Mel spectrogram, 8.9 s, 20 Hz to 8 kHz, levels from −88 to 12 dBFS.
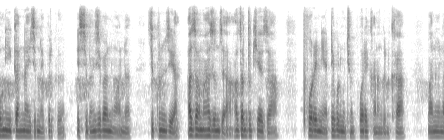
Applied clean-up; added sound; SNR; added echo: none; none; none; none.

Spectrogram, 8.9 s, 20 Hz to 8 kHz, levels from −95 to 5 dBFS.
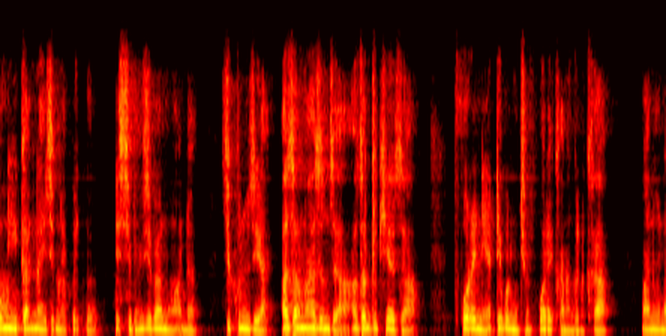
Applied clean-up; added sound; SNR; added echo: neural mask model DeepFilterNet 3.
